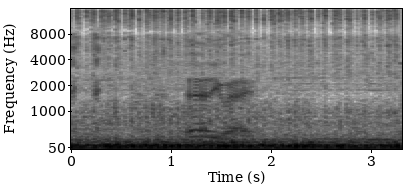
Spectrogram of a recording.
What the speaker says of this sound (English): See, mine just idles right off. I got such a hot engine.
